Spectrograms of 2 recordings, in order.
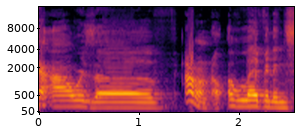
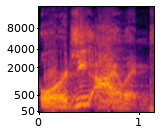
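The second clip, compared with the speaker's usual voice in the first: laid-back action-sports dude delivery; 3 semitones lower than usual. Telling a story, the speaker says the island's name like an extreme sports guy. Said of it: "You got to say it like an extreme sports guy".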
